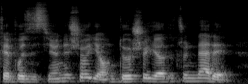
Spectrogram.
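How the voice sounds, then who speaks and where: A young man teaching a language lesson, slowly repeating phrases and conjugating verbs aloud, with joking asides. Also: medium pitch, steady tone. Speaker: French teacher.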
